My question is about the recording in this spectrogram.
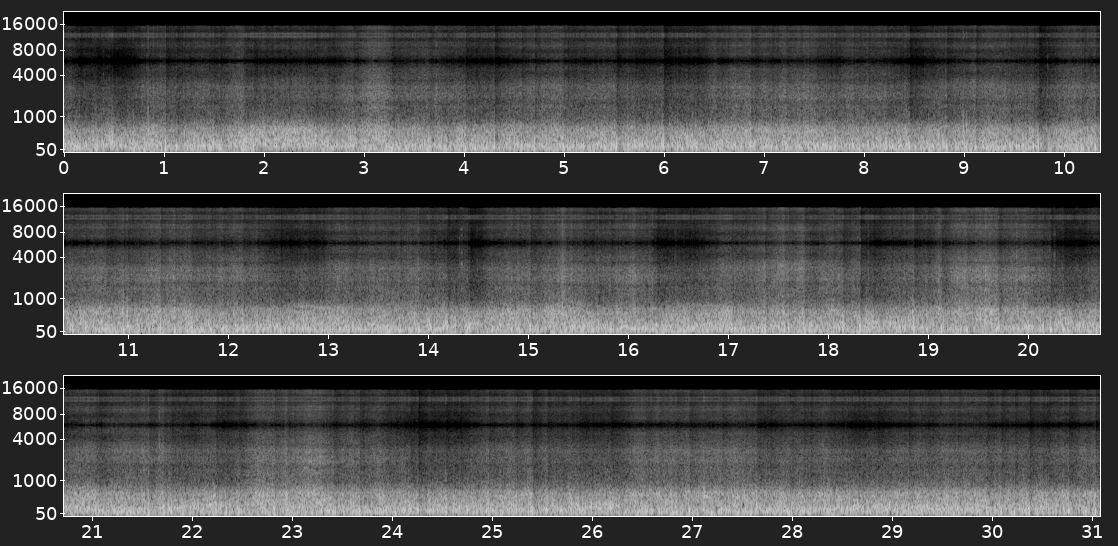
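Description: Wind buffeting the microphone of a camera worn by a skier at speed, a loud steady low rumble, with the hiss and scrape of skis on groomed snow coming and going through the turns.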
